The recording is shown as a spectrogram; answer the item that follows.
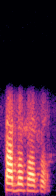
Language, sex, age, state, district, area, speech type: Assamese, female, 18-30, Assam, Dhemaji, urban, conversation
